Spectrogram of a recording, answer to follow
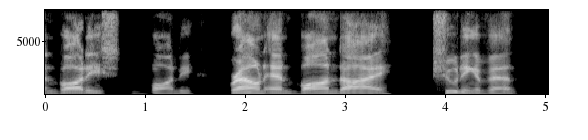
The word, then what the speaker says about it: Bondi: Also, I should point out that we pronounce Bondi like Bondi, not Bondi, as I hear most people in North America America and or Canada pronounce it.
